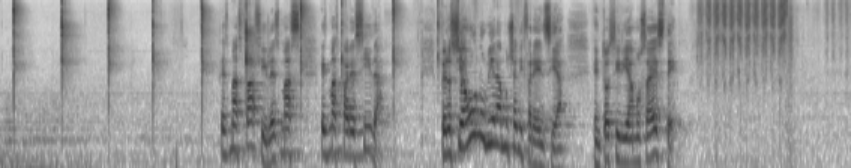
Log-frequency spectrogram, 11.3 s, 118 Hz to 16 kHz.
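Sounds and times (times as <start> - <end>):
faint low hum: 0.0 - 11.3
finger snaps for a sound calibration check: 0.1 - 6.1
speech: 2.9 - 5.2, 5.9 - 9.3.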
